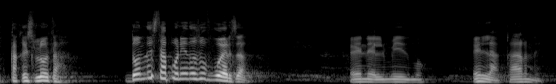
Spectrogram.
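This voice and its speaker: In a church, a pastor delivers an interactive sermon, putting questions to the congregation and answering them himself. His voice swings from loud, emphatic bursts down to low, quiet endings. The delivery is sing-song and a little slow.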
